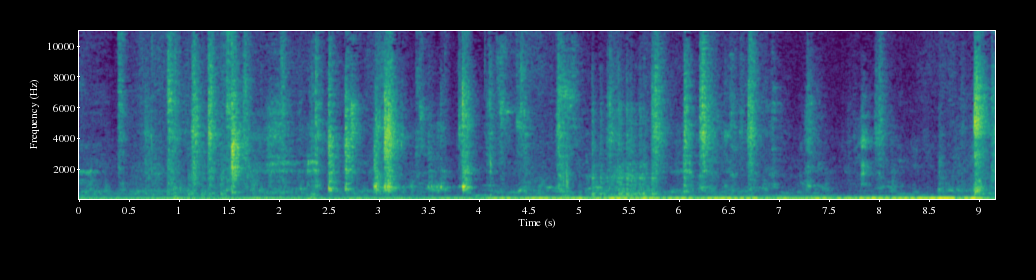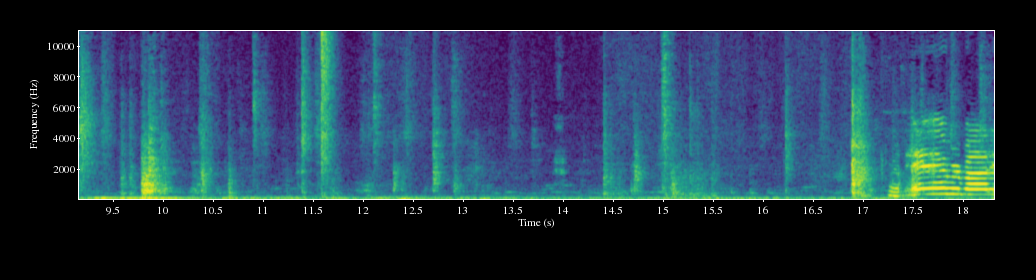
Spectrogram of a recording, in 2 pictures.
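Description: Scattered light clicks and taps of small soap coffee-bean toppers being handled and pressed onto the top of a soap loaf, over a steady low hum.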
